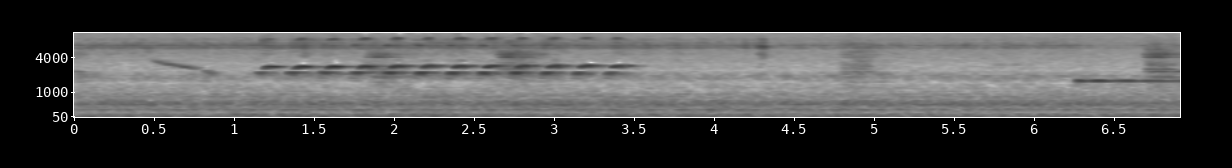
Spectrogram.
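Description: Bird chirping: a short falling whistle, then a rapid run of about a dozen even chirps lasting a couple of seconds, and near the end one held whistled note. A steady low hum runs underneath.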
